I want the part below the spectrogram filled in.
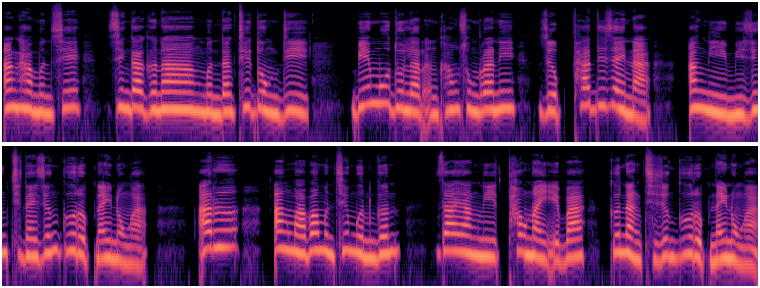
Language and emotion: Bodo, fearful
